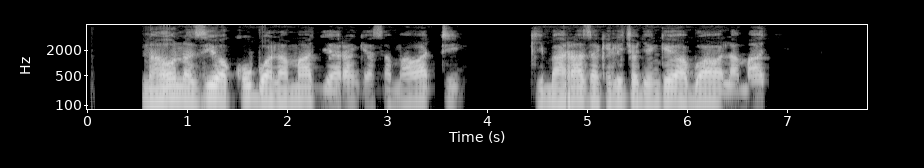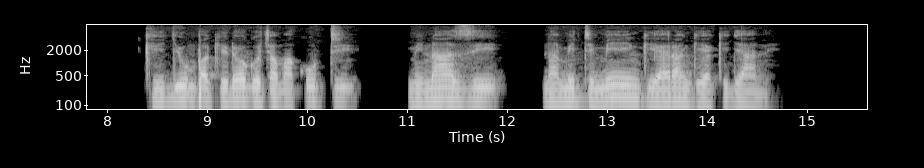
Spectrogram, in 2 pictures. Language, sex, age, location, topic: Swahili, male, 18-24, Mombasa, government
